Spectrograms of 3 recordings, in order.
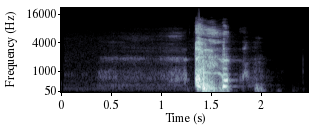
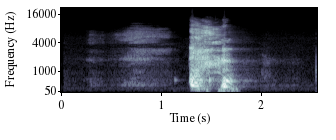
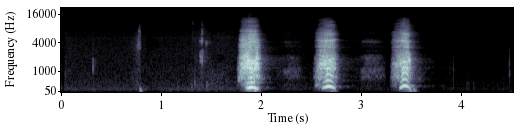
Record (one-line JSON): {"cough_length": "2.5 s", "cough_amplitude": 32735, "cough_signal_mean_std_ratio": 0.24, "three_cough_length": "2.6 s", "three_cough_amplitude": 32564, "three_cough_signal_mean_std_ratio": 0.31, "exhalation_length": "4.5 s", "exhalation_amplitude": 25754, "exhalation_signal_mean_std_ratio": 0.25, "survey_phase": "alpha (2021-03-01 to 2021-08-12)", "age": "18-44", "gender": "Female", "wearing_mask": "No", "symptom_none": true, "smoker_status": "Never smoked", "respiratory_condition_asthma": false, "respiratory_condition_other": false, "recruitment_source": "REACT", "submission_delay": "1 day", "covid_test_result": "Negative", "covid_test_method": "RT-qPCR"}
